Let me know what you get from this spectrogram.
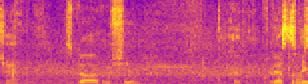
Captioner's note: speaking polish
